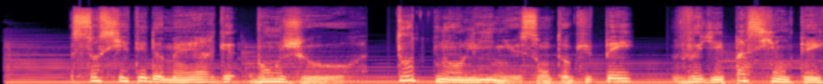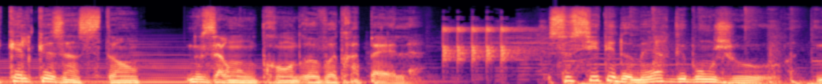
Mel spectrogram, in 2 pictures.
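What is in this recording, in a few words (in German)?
telefonansagen sprecher French; Native Speaker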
